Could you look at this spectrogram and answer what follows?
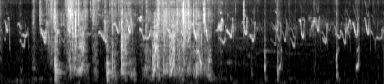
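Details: Bred Grey francolin chicks feeding: thin high peeps continue throughout, partly masked by loud broadband rustling and scratching in the first three seconds, then clearer repeated chirps with sharp clicks.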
